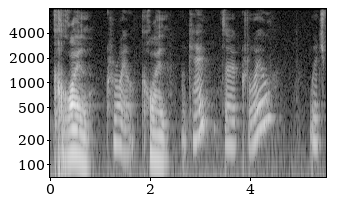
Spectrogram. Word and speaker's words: Kreul: We got this one, I'm not sure how to pronounce the name. Kreul.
